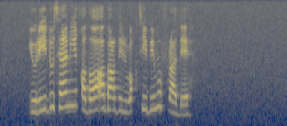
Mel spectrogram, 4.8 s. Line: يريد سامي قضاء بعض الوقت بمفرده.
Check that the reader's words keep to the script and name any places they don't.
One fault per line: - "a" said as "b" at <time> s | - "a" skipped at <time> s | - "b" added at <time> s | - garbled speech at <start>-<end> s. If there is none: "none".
none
